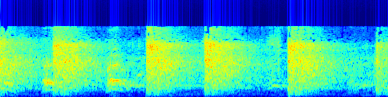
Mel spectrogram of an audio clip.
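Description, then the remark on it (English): A rapid series of gunshot blasts as a sergeant reloads and fires at a wolf pack at night: five or six heavy booms with sharp attacks and rumbling tails that overlap one another in an uneven rhythm, loud and with no voices. “The sergeant reloaded and blasted away again.”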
